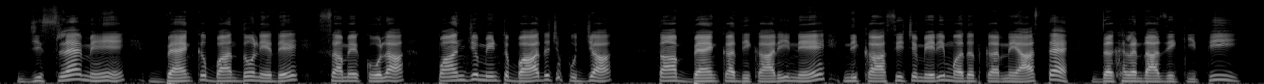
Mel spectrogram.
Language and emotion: Dogri, happy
